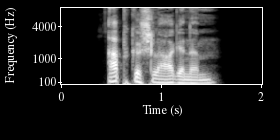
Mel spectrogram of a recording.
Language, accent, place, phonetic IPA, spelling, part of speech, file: German, Germany, Berlin, [ˈapɡəˌʃlaːɡənəm], abgeschlagenem, adjective, De-abgeschlagenem.ogg
- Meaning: strong dative masculine/neuter singular of abgeschlagen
